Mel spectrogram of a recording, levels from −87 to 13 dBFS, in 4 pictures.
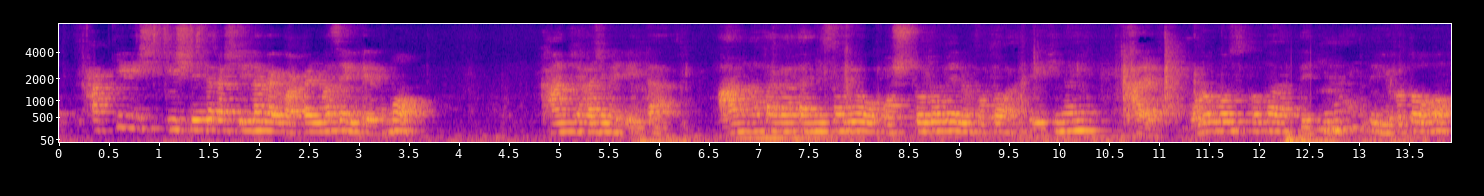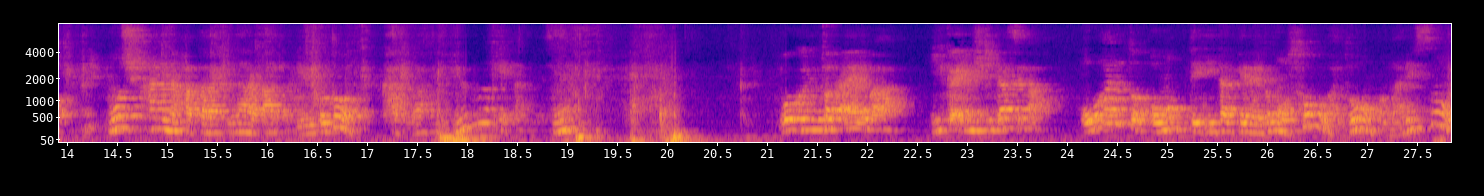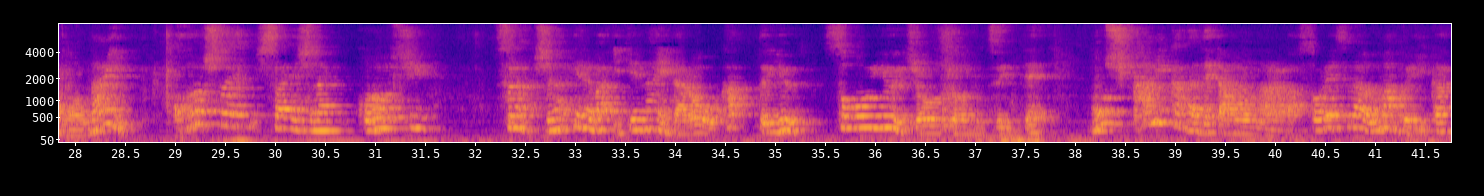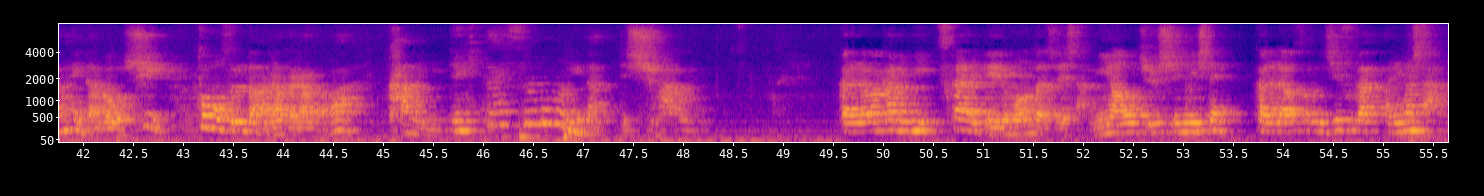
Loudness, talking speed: -15 LUFS, 285 characters per minute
